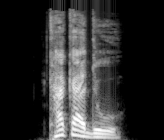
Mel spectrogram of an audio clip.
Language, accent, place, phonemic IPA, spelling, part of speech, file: German, Germany, Berlin, /ˈkakaˌduː/, Kakadu, noun, De-Kakadu.ogg
- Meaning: cockatoo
